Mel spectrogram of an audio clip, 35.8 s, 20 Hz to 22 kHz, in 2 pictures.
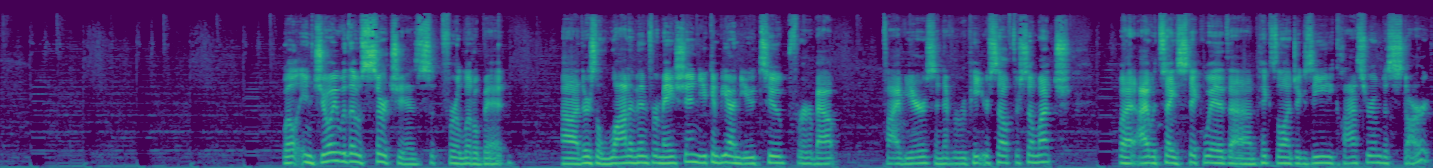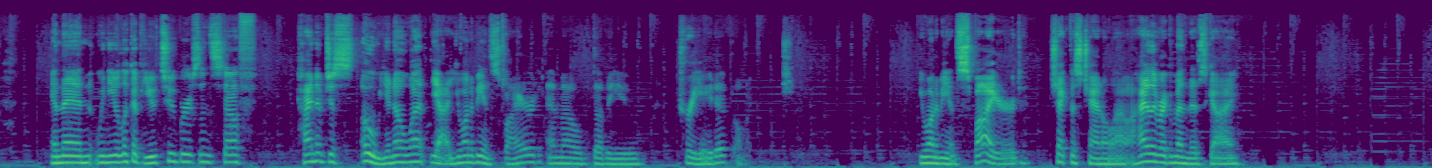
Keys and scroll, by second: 23.8-28.1 typing, 35.6 ctrl+v.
